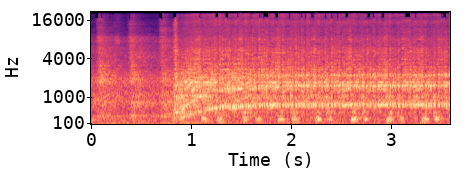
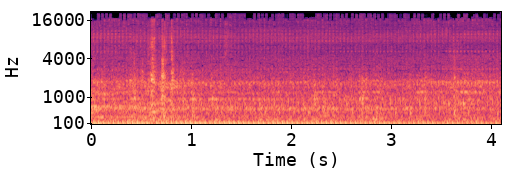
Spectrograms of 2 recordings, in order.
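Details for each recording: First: Skoda Fabia diesel with VW Polo three-cylinder engine that died while driving, won't start; timing OK, injector-hole test shows no compression in cylinders 2 and 3, only normal in 1. Steady starter whirr with soft even puffs, never catches; low compression. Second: Skoda Fabia diesel with VW Polo engine that had died while driving; started and held on the accelerator 5–10 seconds so injectors won't lock; steady even diesel clatter, firm low drone, no knocks or misses; running normally.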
